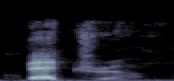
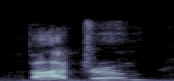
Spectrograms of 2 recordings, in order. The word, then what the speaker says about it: bedroom: on the word bed bedroom okay here you had sort of a a uh you were saying uh B badroom it was more b badroom instead of be with a short e sound bedroom when you said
